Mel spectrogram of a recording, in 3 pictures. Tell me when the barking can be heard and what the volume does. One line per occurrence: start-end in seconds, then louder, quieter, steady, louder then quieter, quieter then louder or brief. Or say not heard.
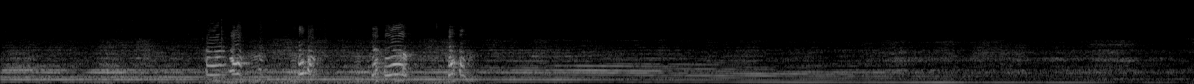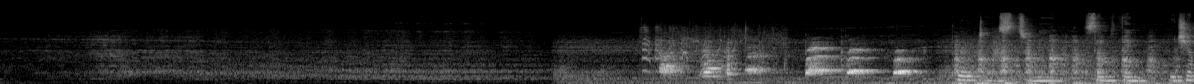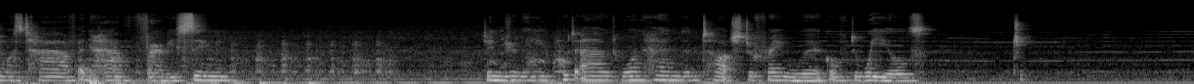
18.5-27.9 quieter.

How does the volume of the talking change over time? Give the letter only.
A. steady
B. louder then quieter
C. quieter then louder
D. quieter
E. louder
A.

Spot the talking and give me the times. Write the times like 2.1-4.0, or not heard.
21.4-26.3, 28.6-34.1.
